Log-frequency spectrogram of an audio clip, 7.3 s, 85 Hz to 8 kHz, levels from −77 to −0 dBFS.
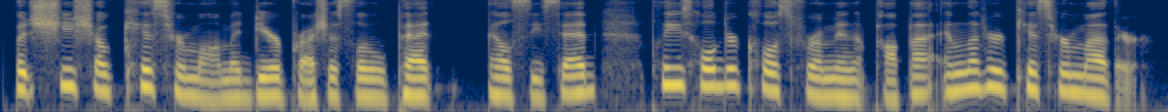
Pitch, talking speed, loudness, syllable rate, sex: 190 Hz, 215 wpm, -16 LUFS, 5.6 syllables/s, female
